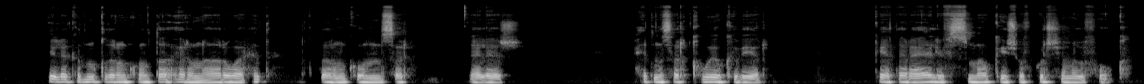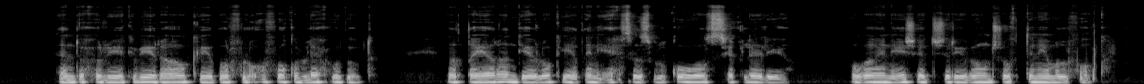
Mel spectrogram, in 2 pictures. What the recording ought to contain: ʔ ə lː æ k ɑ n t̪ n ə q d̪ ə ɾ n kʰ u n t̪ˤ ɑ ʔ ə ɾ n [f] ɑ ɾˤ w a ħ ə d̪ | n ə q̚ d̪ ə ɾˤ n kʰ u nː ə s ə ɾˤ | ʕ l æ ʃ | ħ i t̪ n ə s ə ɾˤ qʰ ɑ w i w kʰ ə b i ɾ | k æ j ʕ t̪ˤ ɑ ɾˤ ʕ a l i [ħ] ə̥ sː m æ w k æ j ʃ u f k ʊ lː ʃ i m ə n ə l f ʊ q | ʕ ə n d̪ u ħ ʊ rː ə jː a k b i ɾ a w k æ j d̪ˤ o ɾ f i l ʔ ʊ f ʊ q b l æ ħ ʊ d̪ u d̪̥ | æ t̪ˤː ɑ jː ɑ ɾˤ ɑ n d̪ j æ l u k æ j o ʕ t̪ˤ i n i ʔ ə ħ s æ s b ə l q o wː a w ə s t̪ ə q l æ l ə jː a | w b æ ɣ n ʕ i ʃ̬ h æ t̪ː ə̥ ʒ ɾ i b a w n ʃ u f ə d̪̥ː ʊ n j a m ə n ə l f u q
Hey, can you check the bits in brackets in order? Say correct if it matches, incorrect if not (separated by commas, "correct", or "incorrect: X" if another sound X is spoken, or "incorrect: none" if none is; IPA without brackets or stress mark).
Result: incorrect: h, incorrect: f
